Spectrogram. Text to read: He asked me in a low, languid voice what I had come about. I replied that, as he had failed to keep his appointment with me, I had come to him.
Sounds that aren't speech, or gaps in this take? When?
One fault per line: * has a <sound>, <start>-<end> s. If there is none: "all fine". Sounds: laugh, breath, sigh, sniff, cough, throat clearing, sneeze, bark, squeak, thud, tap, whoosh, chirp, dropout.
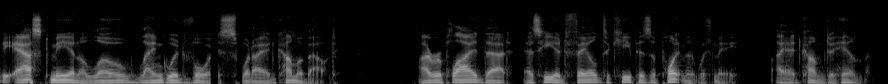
* has a dropout, 2.1-2.2 s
